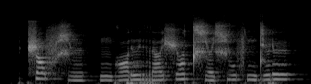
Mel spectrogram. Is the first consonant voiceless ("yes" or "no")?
yes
